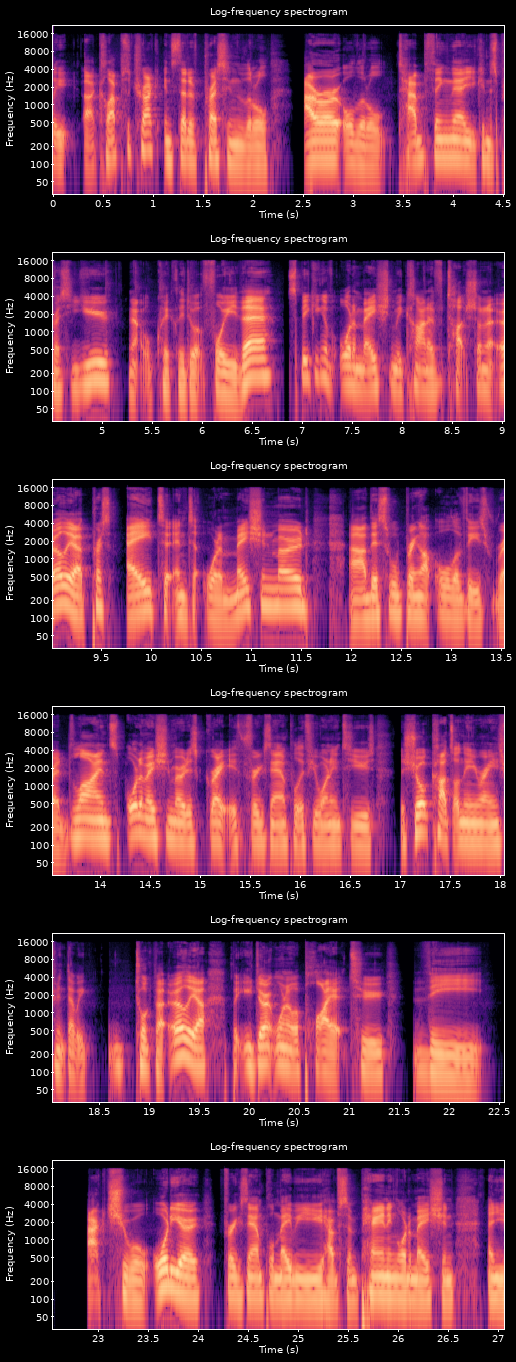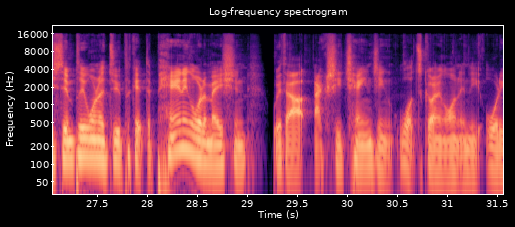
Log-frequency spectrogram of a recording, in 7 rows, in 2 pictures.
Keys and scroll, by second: 4.5 u, 9.6 a, 28.5 super+d, 29.7 super+z.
